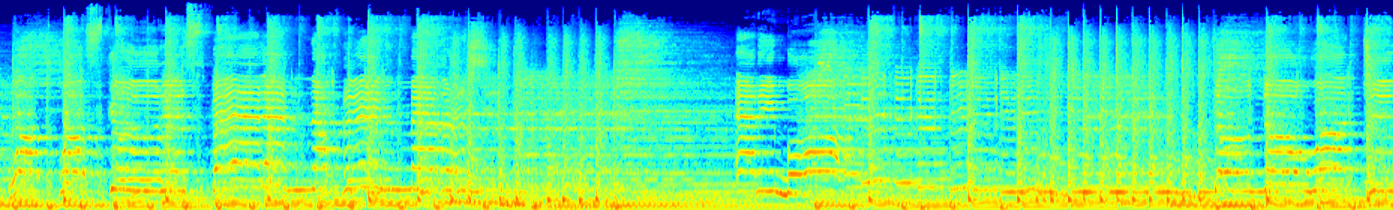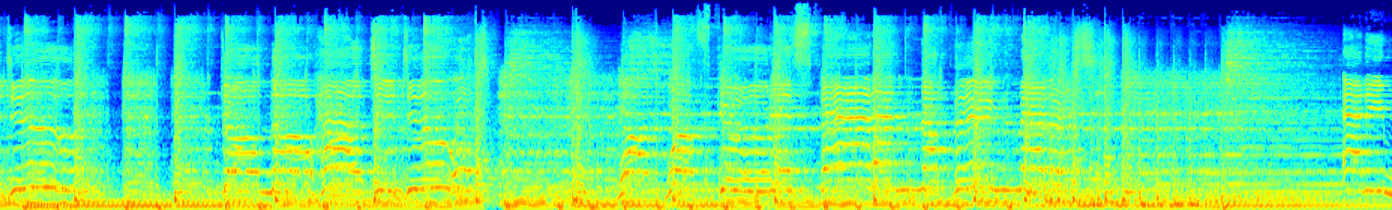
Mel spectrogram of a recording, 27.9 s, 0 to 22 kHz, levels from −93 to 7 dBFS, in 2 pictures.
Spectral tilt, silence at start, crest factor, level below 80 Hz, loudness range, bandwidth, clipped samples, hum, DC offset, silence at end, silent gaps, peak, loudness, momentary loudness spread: -5 dB/octave; 0 s; 14 dB; -28 dBFS; 2 LU; over 20 kHz; under 0.1%; none; under 0.1%; 0 s; none; -4 dBFS; -19 LUFS; 4 LU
